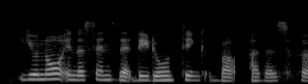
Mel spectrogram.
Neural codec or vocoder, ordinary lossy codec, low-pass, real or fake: codec, 16 kHz, 0.5 kbps, X-Codec, WavLM features, trained on Multilingual LibriSpeech; none; none; fake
